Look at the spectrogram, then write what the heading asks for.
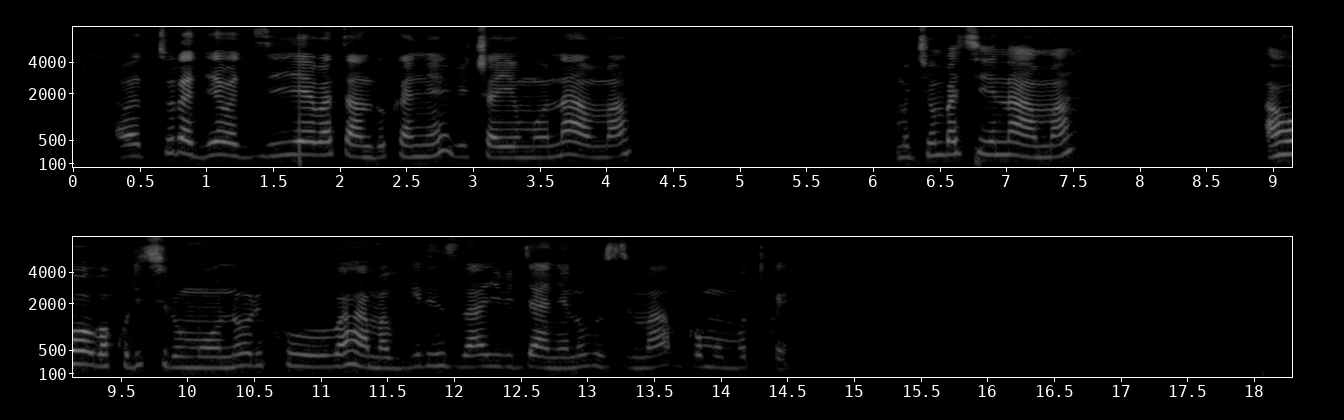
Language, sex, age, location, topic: Kinyarwanda, female, 18-24, Huye, health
